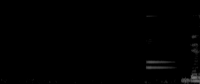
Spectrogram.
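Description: Quiet room tone, then about one and a half seconds in a brief electronic chime made of two steady tones sounding together, fading within a quarter second.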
